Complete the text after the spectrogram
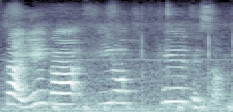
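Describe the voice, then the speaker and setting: A woman lectures on grammar in a high, animated voice, firing questions at her students and then answering them herself. She sounds a little distant from the mic, in an echoey room. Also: slow, noisy background. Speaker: Korean grammar teacher.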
